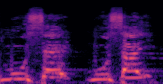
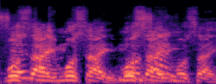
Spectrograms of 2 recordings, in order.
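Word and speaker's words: Moosai: Prakash, pronounce that from is Musai? They call it Mosai, yeah.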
